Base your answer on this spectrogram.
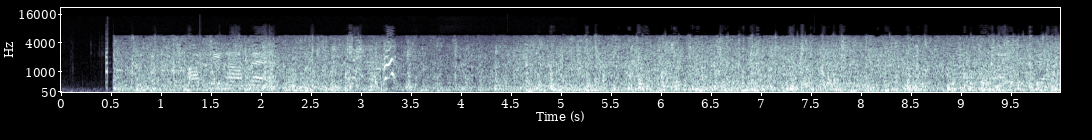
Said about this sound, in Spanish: Yo espero que no traiga granizo como el que se ha podido vivir y sufrir, porque desde luego ha habido muchísimos daños en Rumanía. Un granizo tremendo. Lo escuchamos primero, cómo era el impacto del granizo.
